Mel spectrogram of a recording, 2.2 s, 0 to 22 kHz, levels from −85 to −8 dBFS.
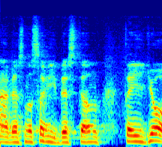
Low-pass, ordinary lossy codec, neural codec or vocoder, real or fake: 14.4 kHz; Opus, 64 kbps; vocoder, 44.1 kHz, 128 mel bands, Pupu-Vocoder; fake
